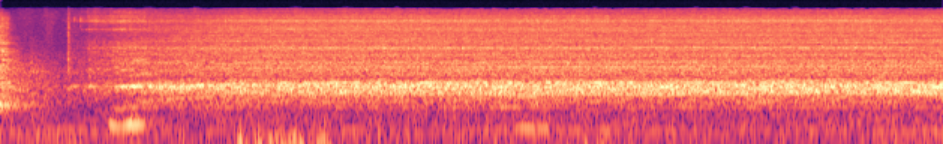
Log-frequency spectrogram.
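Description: Handheld hot-air blower switched on about half a second in and then running steadily, blowing hot air onto a glued decoupage paper motif to dry it.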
